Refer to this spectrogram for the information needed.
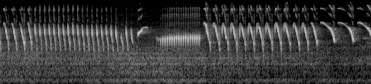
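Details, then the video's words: Canary giving a fast rattling trill, a short whistled slur, a steady buzzy note, then a string of rapid sweeping notes slowing into separate arched whistles, with faint background noise. "The Lazy Canary Sounds Immediately After Hearing the Sound of the Canary This One || Voice of Canary"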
